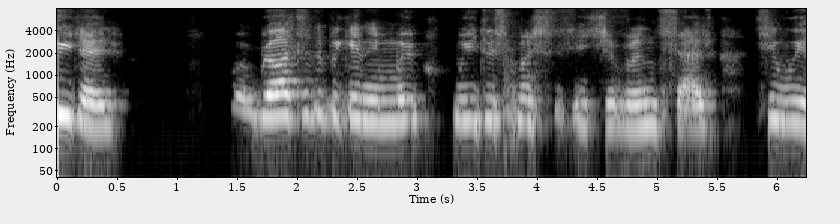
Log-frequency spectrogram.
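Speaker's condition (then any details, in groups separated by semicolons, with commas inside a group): Cerebral palsy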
